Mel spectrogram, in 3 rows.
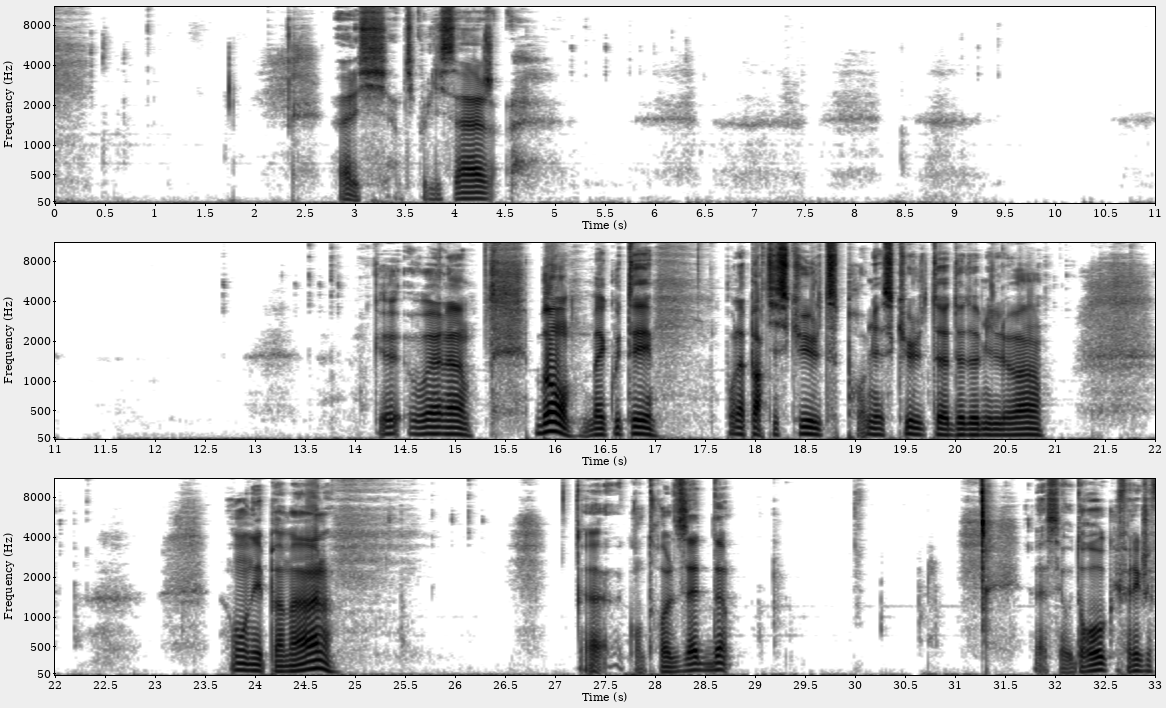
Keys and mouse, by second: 0.9-3.5 middle drag, 3.5-14.2 shift+drag, 14.2-20.2 middle drag, 20.2-22.3 shift+drag, 22.3-24.0 middle drag, 24.0-29.0 shift+drag, 29.0 ctrl+z, 30.6 ctrl+z, 32.0-33.0 drag.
